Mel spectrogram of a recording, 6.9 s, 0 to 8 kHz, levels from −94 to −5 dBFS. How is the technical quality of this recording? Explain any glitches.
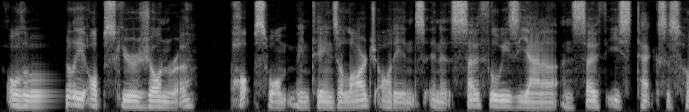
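The recording has one clear glitch near the start. From 0.32 to 0.67 s, just before "obscure genre swamp pop", there is likely a long network dropout. About a third of a second of speech never arrived. The receiver bridged the gap by stretching the last sound into a fading buzz or hiss instead of going silent, then resumed with that stretch missing. A brief packet loss would produce only a tiny blip. Here the filler lasts long enough to be heard decaying, and speech is skipped rather than delayed. Nothing above 8 kHz comes through, which fits a G.722 call codec.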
